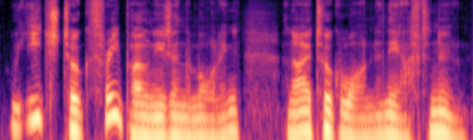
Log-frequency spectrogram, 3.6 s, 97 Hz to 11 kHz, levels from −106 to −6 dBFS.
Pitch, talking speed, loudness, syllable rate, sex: 120 Hz, 255 wpm, -17 LUFS, 6.5 syllables/s, male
